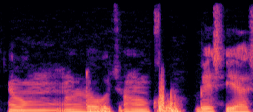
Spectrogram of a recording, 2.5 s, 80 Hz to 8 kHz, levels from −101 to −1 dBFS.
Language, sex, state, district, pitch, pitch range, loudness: Bengali, male, West Bengal, Jhargram, 120 Hz, 120-125 Hz, -21 LUFS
